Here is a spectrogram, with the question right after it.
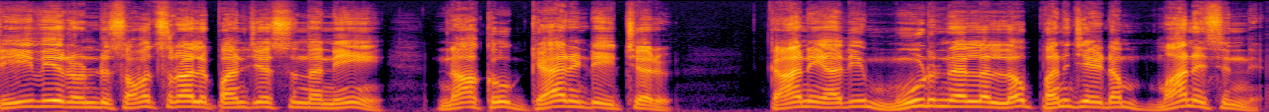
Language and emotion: Telugu, angry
